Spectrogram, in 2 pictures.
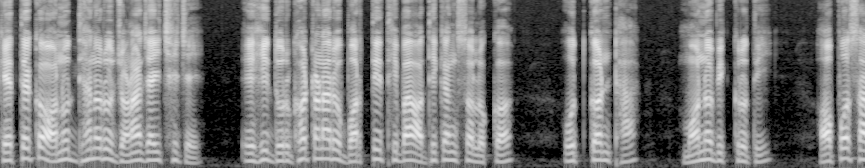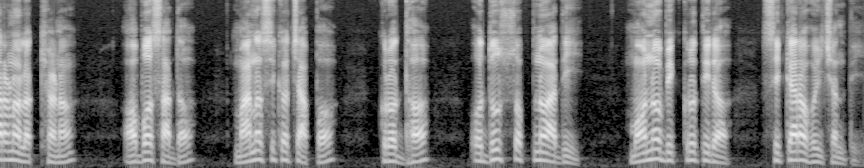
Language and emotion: Odia, neutral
